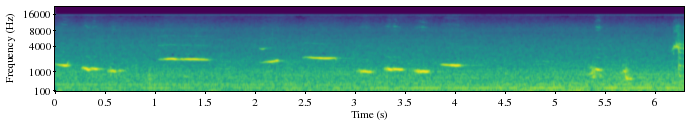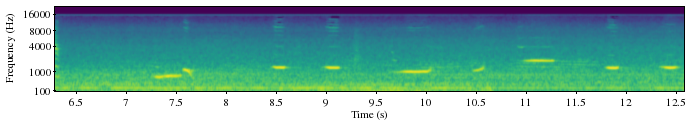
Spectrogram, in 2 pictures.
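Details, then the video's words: Pied Butcherbird mimicking local sounds in suburban Brisbane, Australia: scattered soft whistles and slurred notes, quieter and spaced out, against a noisy background hum with a brief sharp click. "AMAZING Pied Butcherbird mimicry"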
